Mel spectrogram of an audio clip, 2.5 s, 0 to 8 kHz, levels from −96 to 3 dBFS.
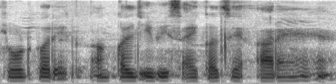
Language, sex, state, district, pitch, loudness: Hindi, male, Bihar, West Champaran, 135 Hz, -17 LUFS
